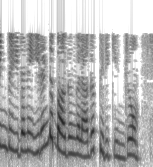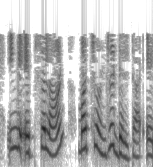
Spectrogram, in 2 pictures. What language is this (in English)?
Tamil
